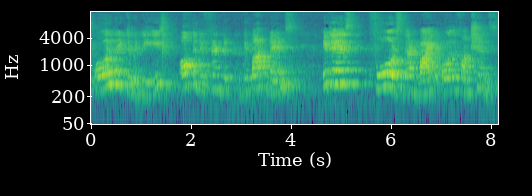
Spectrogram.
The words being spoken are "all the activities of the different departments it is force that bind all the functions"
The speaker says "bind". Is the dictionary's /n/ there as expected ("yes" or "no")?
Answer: no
